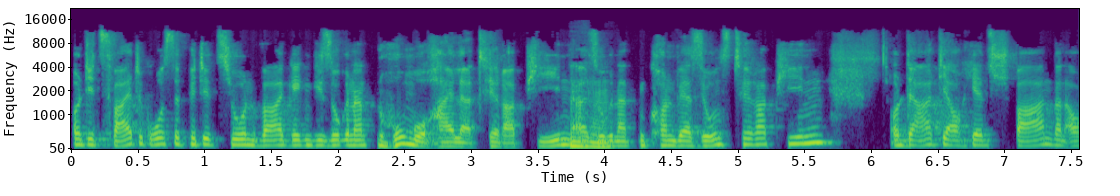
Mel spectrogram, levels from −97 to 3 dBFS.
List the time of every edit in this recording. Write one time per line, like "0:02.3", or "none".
none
